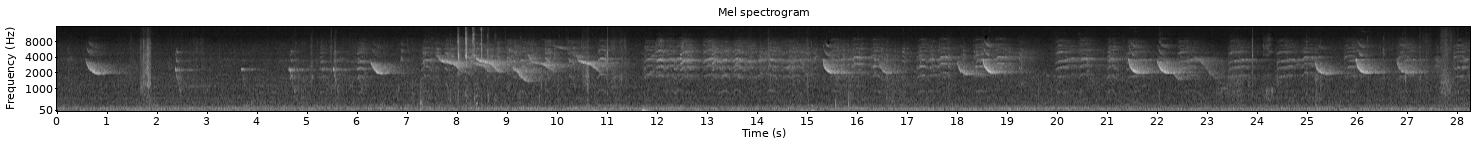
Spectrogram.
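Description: Bird calls: short notes, each dropping in pitch, repeated many times and coming more often in the second half, over a steady low outdoor rumble.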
